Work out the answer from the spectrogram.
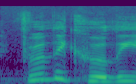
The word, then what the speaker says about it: FLCL: adaptation as such today we dive into flcl pronounced as foly fly kulie is a sixth episode OVA produced by the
